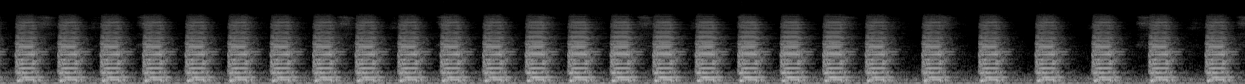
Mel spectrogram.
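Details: Siemens MAGNETOM Lumina 3 T MRI, lumbar spine, T2-weighted sagittal turbo spin echo (t2_tse_sag): loud, regular buzzing knocks about 35 per minute, steady rhythmic gradient noise.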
